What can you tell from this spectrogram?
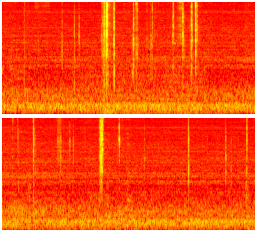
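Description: Small hard plastic clicks and rattles as a LEGO train motor is handled and its wheels are set in: a cluster of clicks about a second in, a few more just before two seconds, and one sharp click about three and a half seconds in.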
